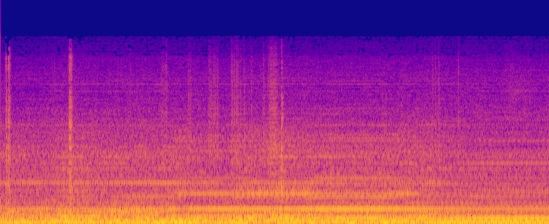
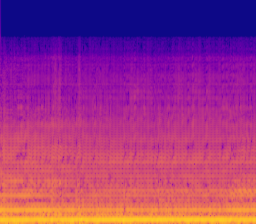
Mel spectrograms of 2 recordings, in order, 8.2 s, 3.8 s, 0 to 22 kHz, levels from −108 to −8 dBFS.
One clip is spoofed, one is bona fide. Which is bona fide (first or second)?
first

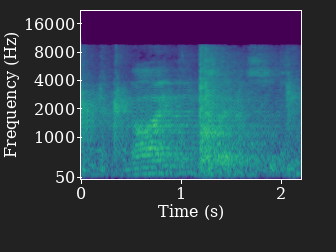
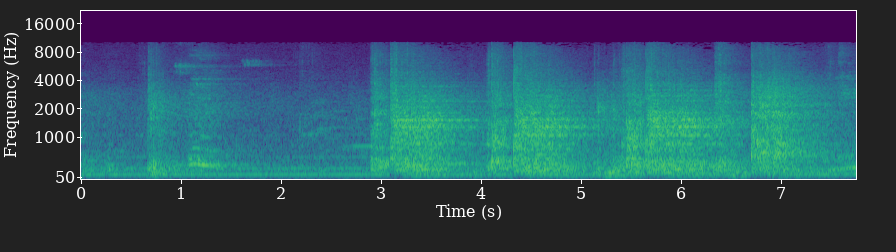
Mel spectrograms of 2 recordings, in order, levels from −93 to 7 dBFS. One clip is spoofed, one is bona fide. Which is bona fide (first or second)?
second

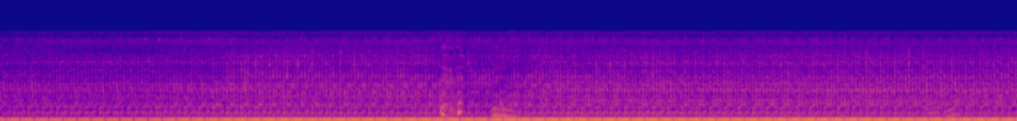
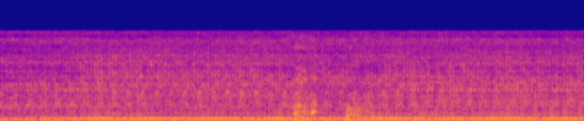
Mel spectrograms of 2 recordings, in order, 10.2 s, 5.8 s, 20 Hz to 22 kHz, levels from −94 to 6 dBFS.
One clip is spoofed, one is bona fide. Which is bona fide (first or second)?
first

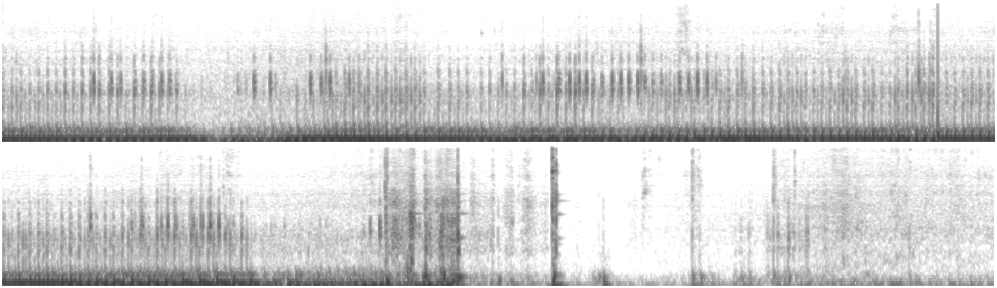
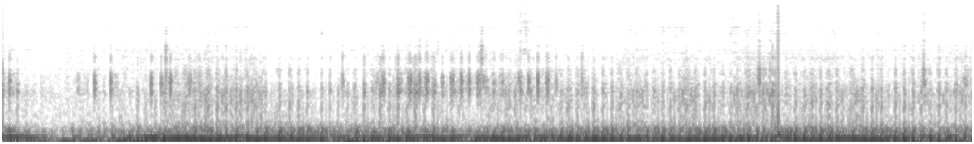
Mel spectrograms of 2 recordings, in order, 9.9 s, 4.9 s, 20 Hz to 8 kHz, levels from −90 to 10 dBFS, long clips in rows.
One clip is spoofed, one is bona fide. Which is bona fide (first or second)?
first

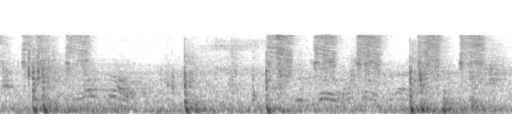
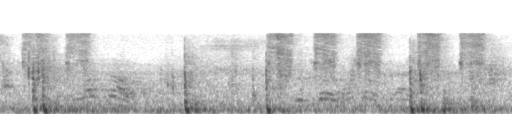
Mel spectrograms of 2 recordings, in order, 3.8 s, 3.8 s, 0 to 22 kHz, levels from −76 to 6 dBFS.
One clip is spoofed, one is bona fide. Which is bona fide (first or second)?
first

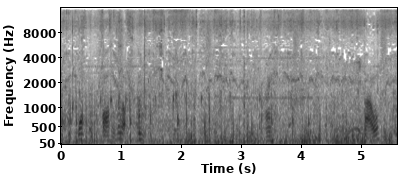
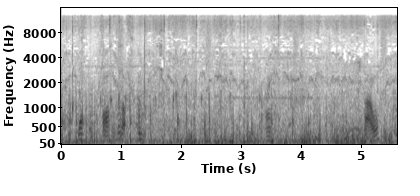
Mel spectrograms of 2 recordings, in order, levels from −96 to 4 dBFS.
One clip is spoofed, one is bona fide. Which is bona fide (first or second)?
first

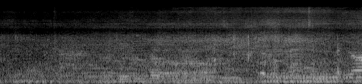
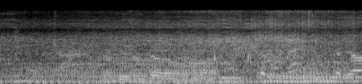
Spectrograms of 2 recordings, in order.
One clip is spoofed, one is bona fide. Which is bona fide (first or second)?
second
